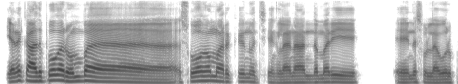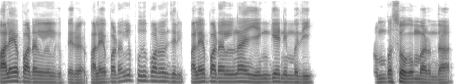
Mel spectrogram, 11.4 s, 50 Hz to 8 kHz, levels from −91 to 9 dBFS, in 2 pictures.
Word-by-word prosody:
எனக்கு 165 Hz, +4 st, 0 dB
அது 160 Hz, +1 st, +4 dB
போக 185 Hz, +1 st, +4 dB
ரொம்ப 160 Hz, +3 st, +1 dB, 1.3 s
சோகமா 165 Hz, +1 st, +1 dB
இருக்குன்னு 135 Hz, 0 st, -6 dB
வச்சுக்கோங்களேன். 110 Hz, -2 st, -5 dB
நான் 115 Hz, 0 st, 0 dB
இந்த 115 Hz, +1 st, -4 dB
மாரி 125 Hz, 0 st, 0 dB, 0.9 s
என்ன 120 Hz, +2 st, -4 dB
சொல்ல 110 Hz, -2 st, -2 dB
ஒரு 110 Hz, -1 st, -1 dB
பழைய 150 Hz, +5 st, +6 dB
பாடல்களுக்கு 115 Hz, -4 st, 0 dB
போயிருவேன். 105 Hz, -1 st, -4 dB
பழைய 110 Hz, +2 st, +1 dB
பாடல், 140 Hz, +6 st, -3 dB
புது 170 Hz, -1 st, -1 dB
பாடலும் 150 Hz, -3 st, -2 dB
சரி 125 Hz, -1 st, -5 dB
பழைய 130 Hz, +3 st, +3 dB
பாடல்னா 135 Hz, 0 st, +2 dB, 0.2 s
"எங்கே 125 Hz, +3 st, 0 dB
நிம்மதி" 115 Hz, -2 st, -3 dB, 0.9 s
ரொம்ப 125 Hz, +2 st, -1 dB
சோகமா 120 Hz, -1 st, +4 dB
இருந்தா 105 Hz, 0 st, -2 dB
125 Hz, 145 wpm, -24 LUFS, 115-140 Hz, 1.3 s, பழைய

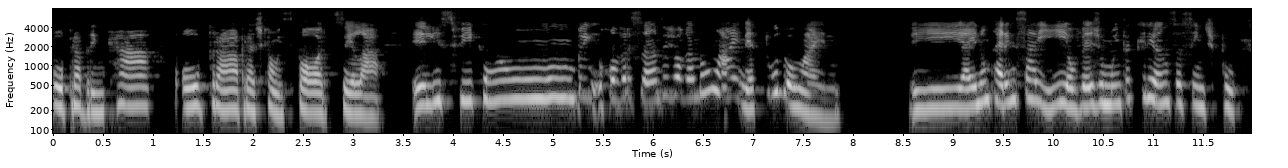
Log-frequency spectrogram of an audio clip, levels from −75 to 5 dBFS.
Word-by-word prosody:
ou 230 Hz, -2 st, +7 dB
pra 230 Hz, +1 st, -1 dB
brincar, 230 Hz, +5 st, -1 dB, 0.3 s
ou 225 Hz, +2 st, +4 dB
pra 215 Hz, -4 st, +1 dB
praticar 200 Hz, 0 st, -2 dB
um 185 Hz, -, +1 dB
esporte, 185 Hz, -1 st, 0 dB
sei 195 Hz, -2 st, +1 dB
lá. 165 Hz, -2 st, -1 dB, 0.3 s
Eles 265 Hz, +4 st, +1 dB
ficam 305 Hz, +2 st, +1 dB
brin 340 Hz, +6 st, -9 dB
conversando 300 Hz, -4 st, -2 dB
e 340 Hz, -, -14 dB
jogando 330 Hz, 0 st, -2 dB
online, 350 Hz, -, -1 dB
é 210 Hz, -, 0 dB
tudo 385 Hz, -6 st, 0 dB
online. 175 Hz, -9 st, -2 dB, 0.7 s
E 215 Hz, +2 st, -1 dB
aí 220 Hz, +1 st, +4 dB
não 280 Hz, +3 st, +3 dB
querem 270 Hz, 0 st, +4 dB
sair, 265 Hz, -5 st, -2 dB
eu 220 Hz, -, +4 dB
vejo 235 Hz, +3 st, +3 dB
muita 250 Hz, +5 st, 0 dB
criança, 270 Hz, -5 st, 0 dB
assim, 245 Hz, -2 st, -5 dB
tipo, 220 Hz, -1 st, -5 dB
245 Hz, 155 wpm, -21 LUFS, 210-295 Hz, 0.7 s, ou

